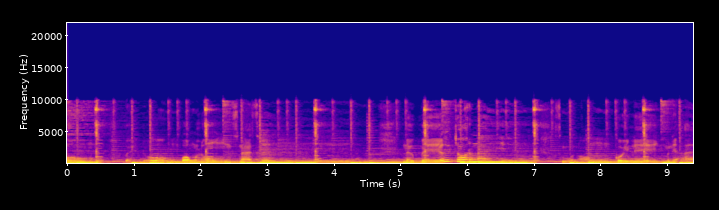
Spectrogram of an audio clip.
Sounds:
Music

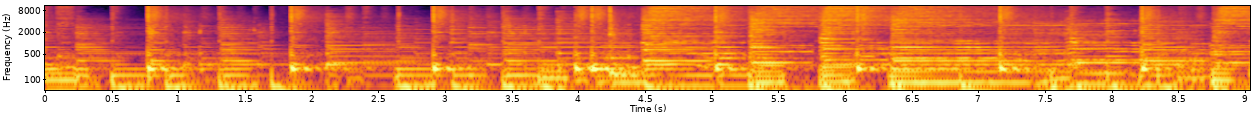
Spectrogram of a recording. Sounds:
Music

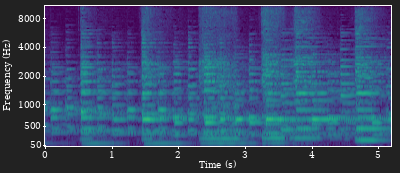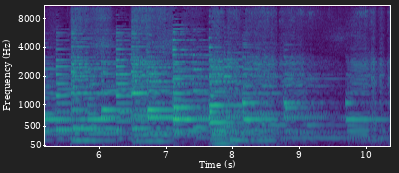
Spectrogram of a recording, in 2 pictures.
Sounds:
playing cello, Keyboard (musical), Music, Piano, Bowed string instrument, Double bass, Musical instrument, Cello, Classical music

